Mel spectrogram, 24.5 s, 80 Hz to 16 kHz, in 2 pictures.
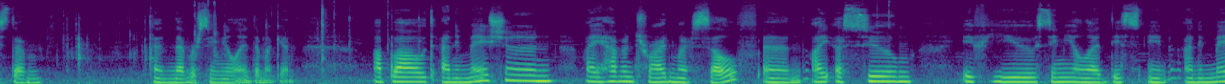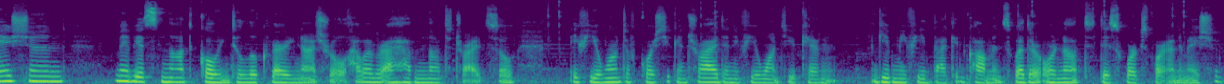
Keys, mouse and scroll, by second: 1.3-2.0 typing.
